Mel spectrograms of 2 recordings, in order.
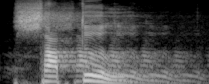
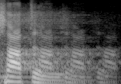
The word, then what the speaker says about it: subtle: Remember, subtle, totally wrong. B is silent, it should be pronounced subtle.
